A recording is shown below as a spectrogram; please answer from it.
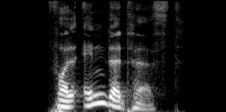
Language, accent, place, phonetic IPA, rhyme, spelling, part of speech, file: German, Germany, Berlin, [fɔlˈʔɛndətəst], -ɛndətəst, vollendetest, verb, De-vollendetest.ogg
- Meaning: inflection of vollenden: 1. second-person singular preterite 2. second-person singular subjunctive II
